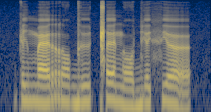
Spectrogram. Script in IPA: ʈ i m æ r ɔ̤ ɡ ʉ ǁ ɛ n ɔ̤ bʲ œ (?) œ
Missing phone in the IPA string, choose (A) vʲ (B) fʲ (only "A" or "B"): B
